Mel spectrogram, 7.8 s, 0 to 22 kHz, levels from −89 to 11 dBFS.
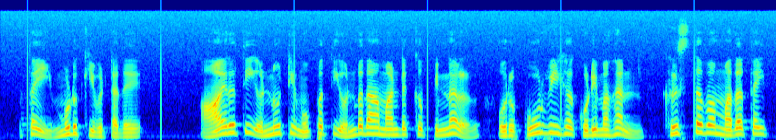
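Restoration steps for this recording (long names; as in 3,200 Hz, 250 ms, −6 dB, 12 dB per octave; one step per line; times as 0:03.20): click removal
noise reduction from a noise print 26 dB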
